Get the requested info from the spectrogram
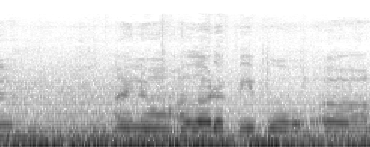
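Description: Steady low rumble of road and engine noise inside a car cabin while driving, with a woman's voice sounding in the second half.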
